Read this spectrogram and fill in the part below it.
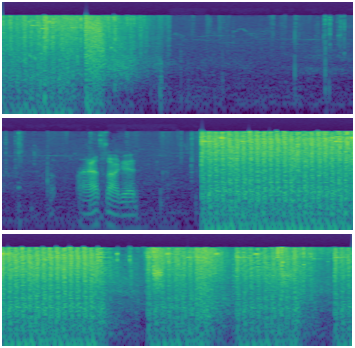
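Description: A machine gun fires rapid, loud bursts of shots.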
